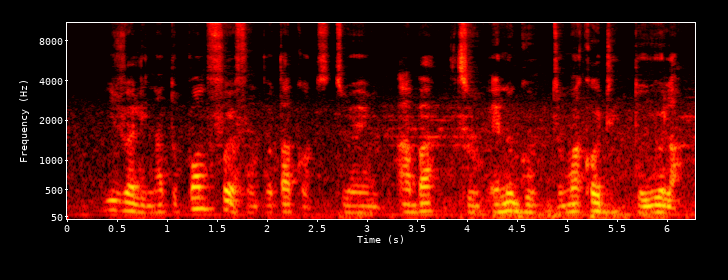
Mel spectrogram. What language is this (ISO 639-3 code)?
pcm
